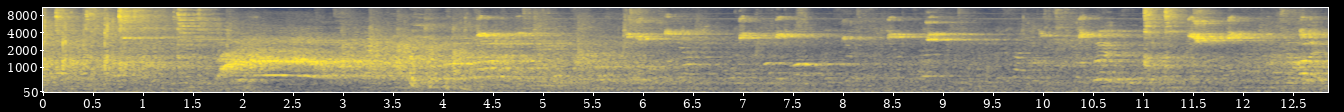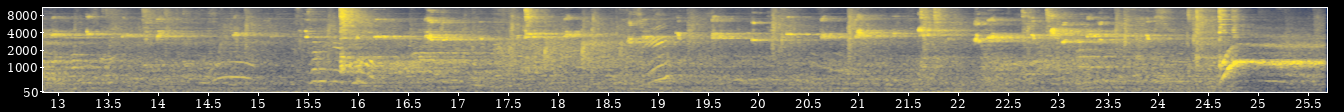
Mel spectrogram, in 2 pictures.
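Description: Épée fencers' footwork on the piste: scattered thumps and stamps of advancing and retreating feet, with sharp clicks and short ringing tones throughout, in a large hall where people are talking.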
